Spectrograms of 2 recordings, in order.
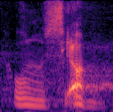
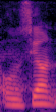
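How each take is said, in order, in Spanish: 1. La palabra se dice con un tono exagerado y alargado. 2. La palabra se dice de forma sencilla, sin énfasis especial. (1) "es unción" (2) "Porque usted dice unción, no funciona"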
